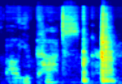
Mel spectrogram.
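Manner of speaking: slow hushed curse under the breath; whispered curse. Real, not acted. Crafter swears at the fraying trim, whispering slowly.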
